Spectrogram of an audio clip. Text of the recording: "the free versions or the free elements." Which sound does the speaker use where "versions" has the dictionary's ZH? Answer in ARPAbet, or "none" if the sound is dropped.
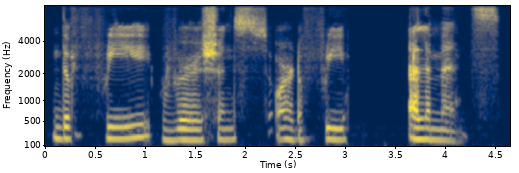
SH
